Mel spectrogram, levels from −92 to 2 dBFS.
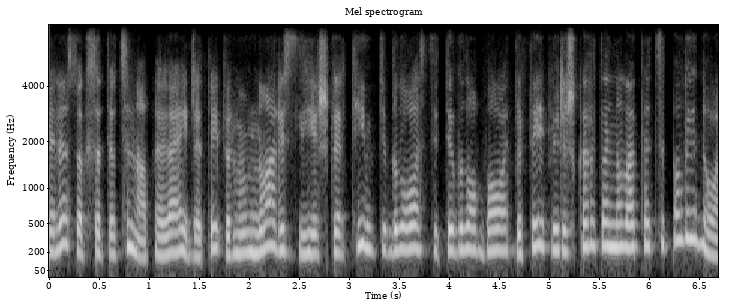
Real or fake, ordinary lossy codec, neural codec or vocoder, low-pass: fake; Opus, 16 kbps; codec, 16 kHz, 1 kbps, FreqCodec, larger model; 7.2 kHz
